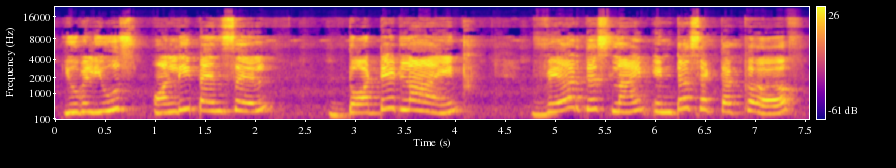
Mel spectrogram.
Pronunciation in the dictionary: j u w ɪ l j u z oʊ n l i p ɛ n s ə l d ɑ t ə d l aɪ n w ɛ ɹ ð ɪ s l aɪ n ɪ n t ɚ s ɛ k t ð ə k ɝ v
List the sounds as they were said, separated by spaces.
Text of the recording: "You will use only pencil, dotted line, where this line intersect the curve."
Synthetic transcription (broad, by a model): j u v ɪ l j u z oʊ n l i p ɛ n s ə l d ɑ t ə d l aɪ n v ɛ ɹ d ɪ s l aɪ n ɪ n t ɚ s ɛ t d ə k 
